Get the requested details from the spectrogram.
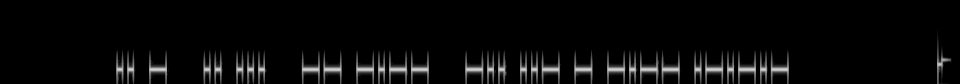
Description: Morse code, heard as a keyed tone, about 22 wpm, 700 Hz. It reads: IT IS MY DUTY.
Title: Sentences from Top 1500 Words 22wpm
